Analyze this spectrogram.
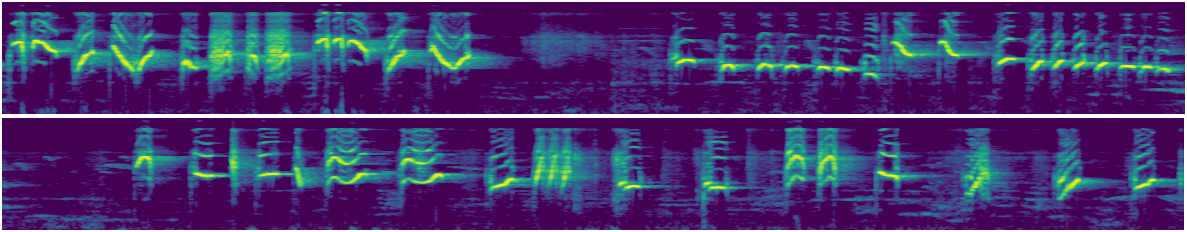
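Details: Greater green leafbird in full song, meant to stir rival leafbirds: energetic sequences of high whistles, chattering notes and upward slurs, repeated in three long bursts with short silences between.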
